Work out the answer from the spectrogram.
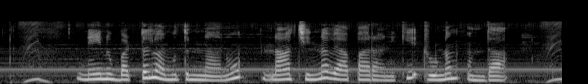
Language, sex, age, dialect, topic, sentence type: Telugu, female, 18-24, Central/Coastal, banking, question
